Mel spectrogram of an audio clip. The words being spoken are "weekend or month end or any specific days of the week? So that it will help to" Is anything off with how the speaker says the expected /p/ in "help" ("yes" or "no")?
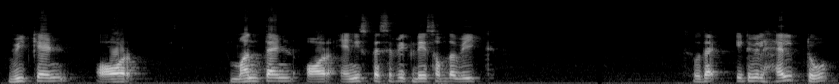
no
